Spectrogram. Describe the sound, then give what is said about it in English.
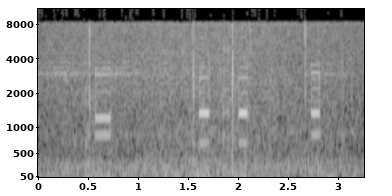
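Four touch-tone keypad beeps sound at uneven intervals as a phone number is dialed to call Taliban spokesman Dr. Hamid, each short dual-tone note preceded by a faint button click, over a steady low hiss with no voices. “We tried calling Dr. Hamid, a Taliban spokesman who sometimes communicates with journalists from Afghan cell phones.”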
